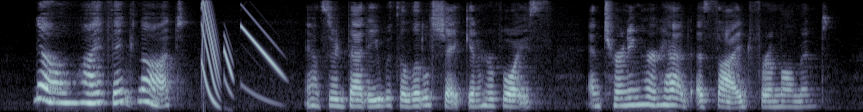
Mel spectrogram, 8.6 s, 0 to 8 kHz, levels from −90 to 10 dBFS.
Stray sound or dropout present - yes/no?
yes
